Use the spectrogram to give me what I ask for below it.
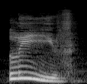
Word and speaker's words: leave: Leave. Live. Leave. Live. 그 앞에 거 leave는 장음이고 뒤에 거 leave 하게 되면 짧은 발음이 나죠.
